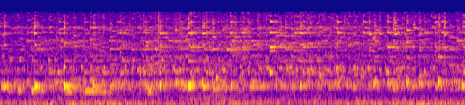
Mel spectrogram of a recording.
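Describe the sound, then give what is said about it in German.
Many small bells clink and jangle continuously from a grazing flock of sheep at Salto di Quirra, Sardinia, a dense outdoor tinkling with occasional faint bleats in the background. “Schafe gibt es auch heute noch am Salto di Quira, denn sie sind das Rückgrat der sardischen Landwirtschaft.”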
